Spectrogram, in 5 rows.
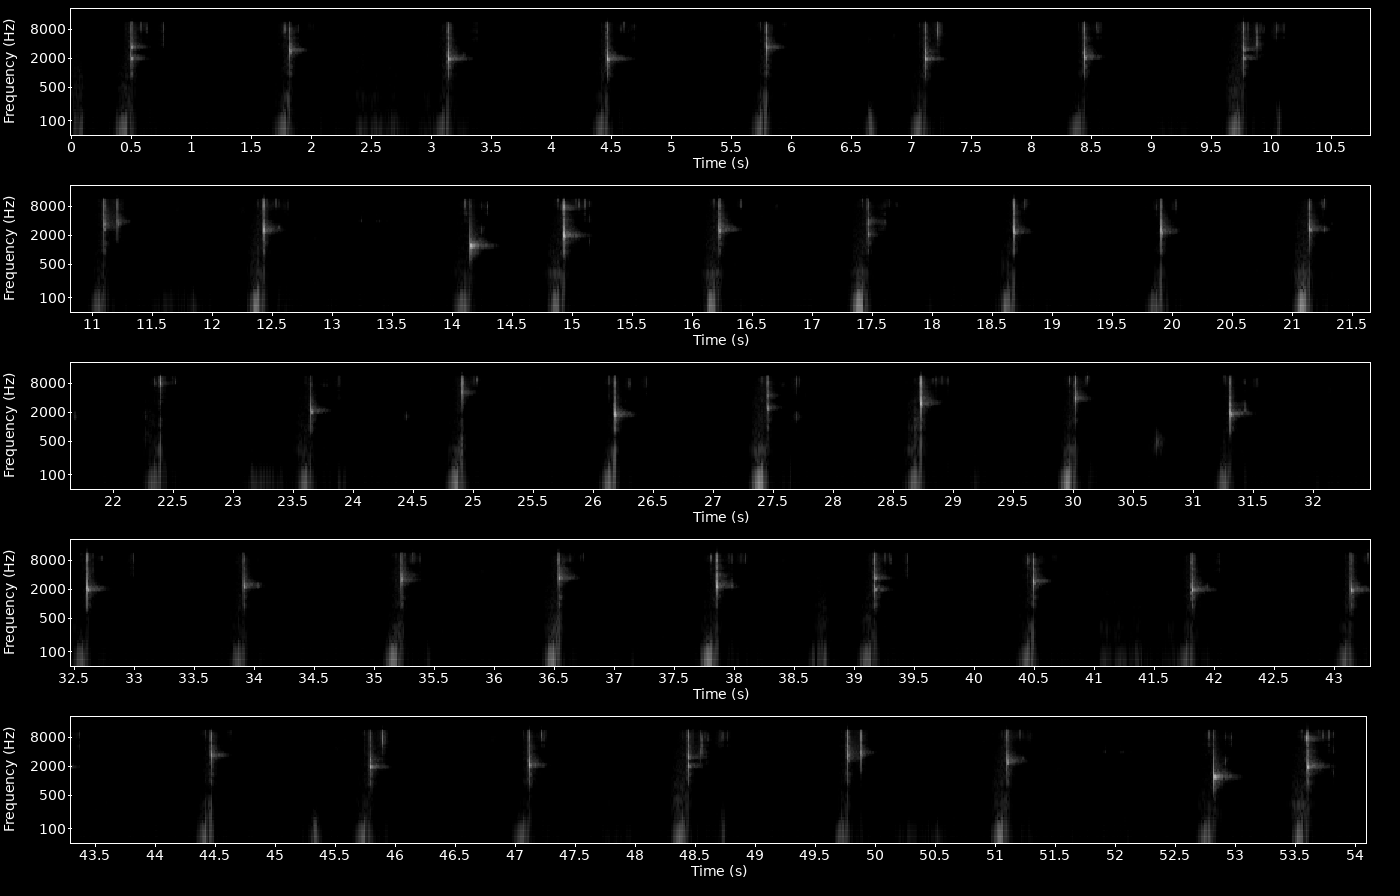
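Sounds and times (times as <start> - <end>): water drops from dripping tap: 52.8 - 53.9.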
